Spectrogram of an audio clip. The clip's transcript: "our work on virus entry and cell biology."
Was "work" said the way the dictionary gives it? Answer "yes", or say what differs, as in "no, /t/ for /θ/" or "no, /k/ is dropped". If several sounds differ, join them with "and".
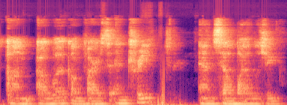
yes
